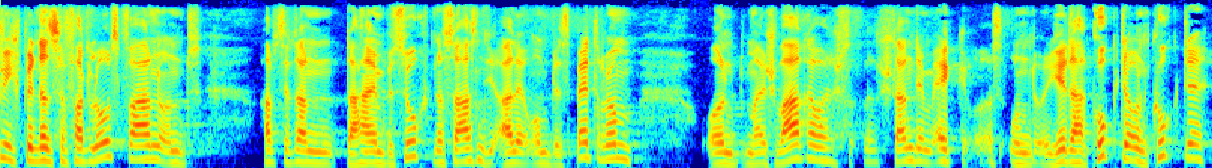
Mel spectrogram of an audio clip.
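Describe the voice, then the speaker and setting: A middle-aged man gives an informal lecture, earnest and homely, slipping into the voices of the people he quotes. His voice sits fairly high for a man. The recording is dull and lo-fi, with a long echo from a hall. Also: a little mellow. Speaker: hospital carer giving a talk. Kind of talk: informal lecture with personal stories. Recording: echoey hall, dull lo-fi sound.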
